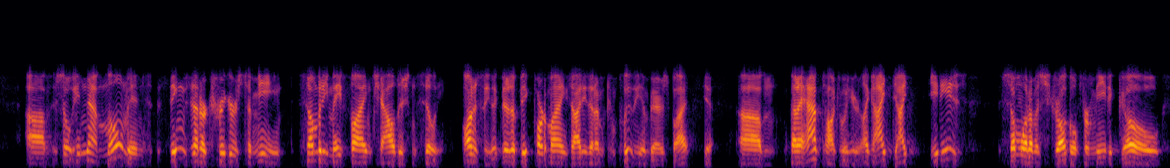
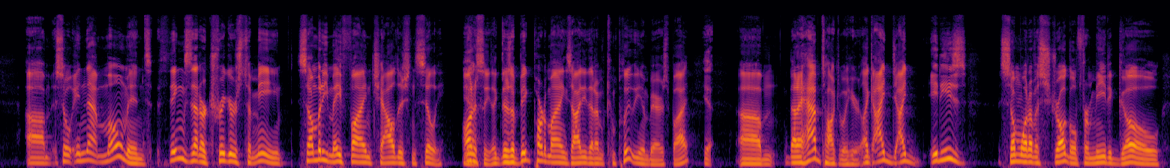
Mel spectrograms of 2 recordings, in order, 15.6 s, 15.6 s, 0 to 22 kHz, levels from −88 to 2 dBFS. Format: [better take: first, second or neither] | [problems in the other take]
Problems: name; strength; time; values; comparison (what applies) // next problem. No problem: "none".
second | phone-call audio; poor line; nothing above 3.5 kHz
